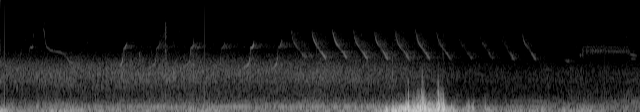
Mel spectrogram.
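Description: Songbirds chirping outdoors, then one sings a run of about a dozen quick down-slurred notes. About four seconds in, a brief low rumble is the loudest sound.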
